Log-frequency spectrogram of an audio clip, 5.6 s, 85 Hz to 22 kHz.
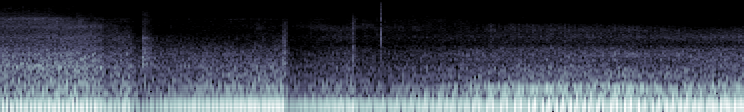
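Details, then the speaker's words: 1975 Jeep CJ5 V8 with rebuilt 650 CFM Holley carb, PCV line fitted to stop a vacuum leak: deep, even rumble at a steady but slightly high idle, no misses or knocks; air screws not yet adjusted, small drip noted; normal idle. "Sounds good. Smells good. Idle's too high."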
